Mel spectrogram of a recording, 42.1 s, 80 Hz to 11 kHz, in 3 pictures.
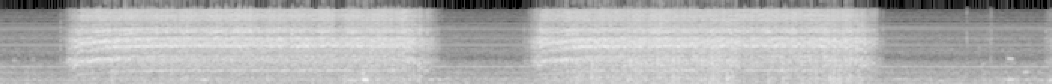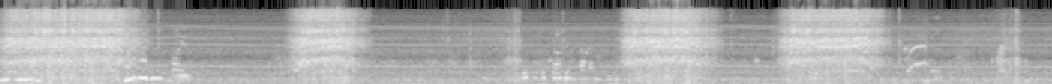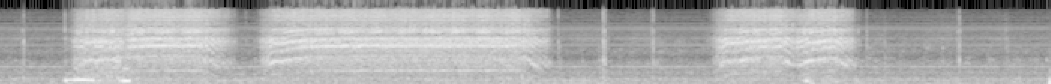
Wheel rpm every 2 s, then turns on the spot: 50, 160, 140, 50, 160, 140, 0, 100, 10, 50, 0, 60, 70, 0, 40, 100, 150, 100, 10, 100, 0.
none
